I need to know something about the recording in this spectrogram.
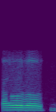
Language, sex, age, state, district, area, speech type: Kannada, male, 30-45, Karnataka, Raichur, rural, conversation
